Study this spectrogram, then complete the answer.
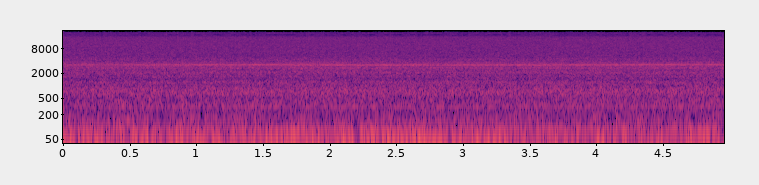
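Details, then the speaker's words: Dell XPS 15 9510 (2021) laptop running Geekbench: steady soft fan rush with a thin, constant high-pitched whistle/squeak on top under load, quieter than the 2020 XPS but still present. "It's not that loud like in the past, like with the old Dell XPS 2020, but it is there, like that whistling sound that's making the pitch a lot more higher than it would be without that squeaky sound."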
